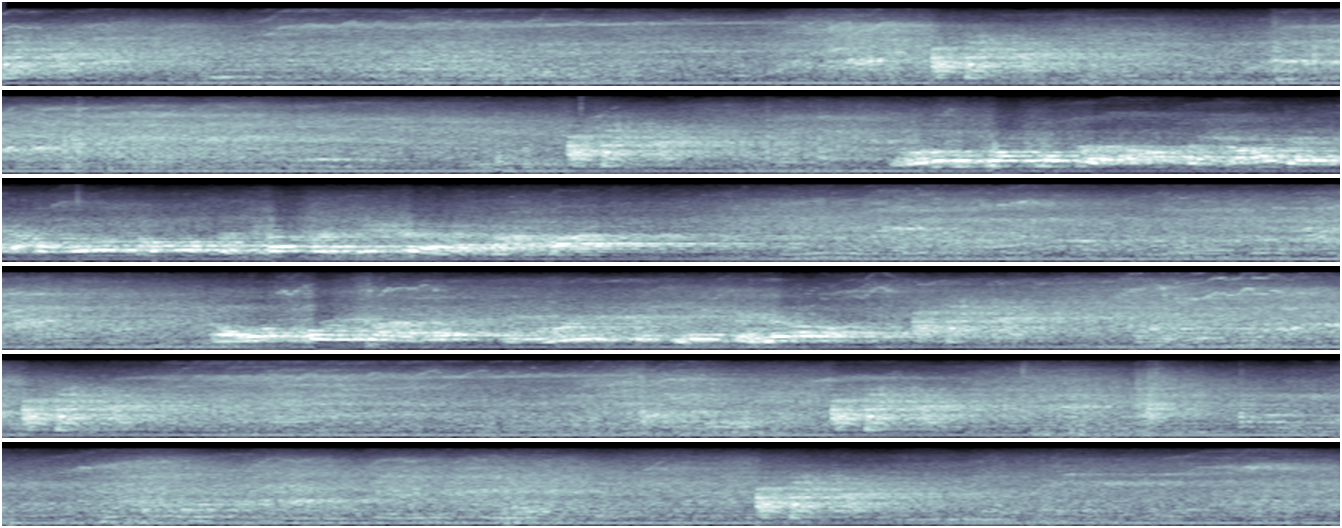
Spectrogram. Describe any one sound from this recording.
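Small electric model cars whine at high speed, their pitch rising and falling as they race past.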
